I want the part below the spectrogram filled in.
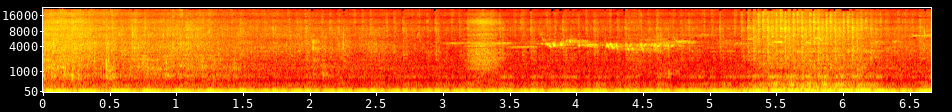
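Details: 1986 Rolls-Royce Silver Spirit II, parked since 2022, just started cold with some bad fuel: deep, lumpy idle stumbling about twice a second, one cylinder not firing; bad misfire, plan is new spark plugs and checking distributor cap and points.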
